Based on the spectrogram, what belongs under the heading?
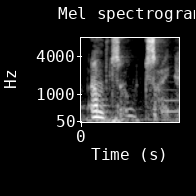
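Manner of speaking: high whispered puppy thoughts; puppy's voice. Retold or imitated. Trainer voicing the puppy dropping the sock, high whisper. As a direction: voice the excited pup in a tiny whisper. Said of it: "They're probably gonna drop it like".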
